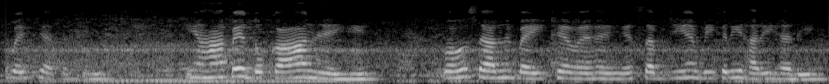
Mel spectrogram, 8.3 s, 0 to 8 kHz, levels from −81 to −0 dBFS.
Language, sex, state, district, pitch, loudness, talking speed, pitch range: Hindi, female, Chhattisgarh, Bilaspur, 220 Hz, -26 LUFS, 115 wpm, 200-240 Hz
